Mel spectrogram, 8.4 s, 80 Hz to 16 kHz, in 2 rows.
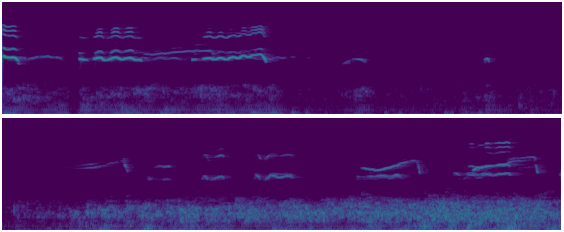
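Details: Bald eagle nest in Dade County, 22 April 2023, parents feeding eaglets with freshly brought fish: high whistled and chittering notes at first, then a lull, then scattered thin whistles over a rising wash of rustling noise.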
